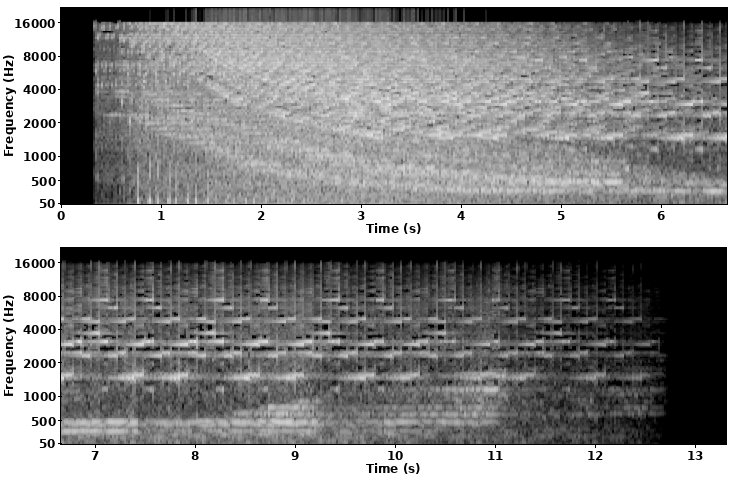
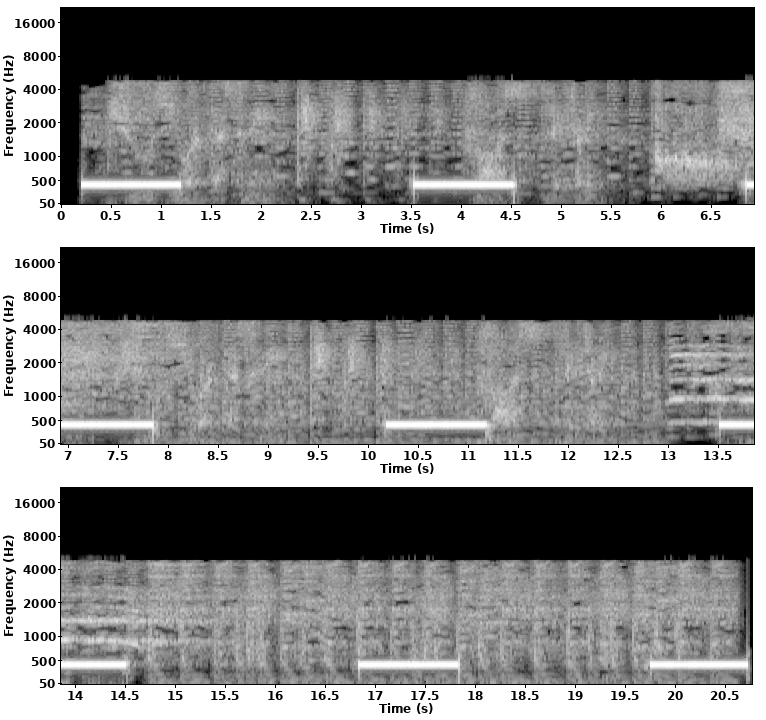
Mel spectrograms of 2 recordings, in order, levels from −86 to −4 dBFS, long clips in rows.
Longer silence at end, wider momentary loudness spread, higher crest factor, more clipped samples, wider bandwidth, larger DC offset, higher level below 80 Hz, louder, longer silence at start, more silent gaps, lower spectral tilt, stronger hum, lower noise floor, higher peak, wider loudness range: first, 1.2 s vs 0.05 s; first, 19 LU vs 15 LU; about the same, 12 dB vs 10 dB; about the same, 0.3% vs 0.3%; first, over 20 kHz vs 5 kHz; neither; about the same, -44 dBFS vs -44 dBFS; about the same, -8 LUFS vs -9 LUFS; first, 0.35 s vs 0.2 s; neither; second, 1 dB/octave vs -4.5 dB/octave; neither; first, under -90 dBFS vs -29 dBFS; about the same, 0 dBFS vs 0 dBFS; first, 17 LU vs 2 LU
